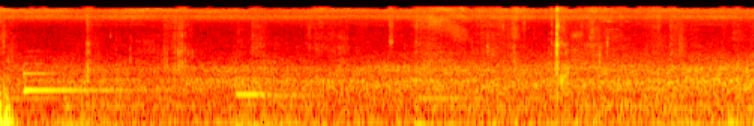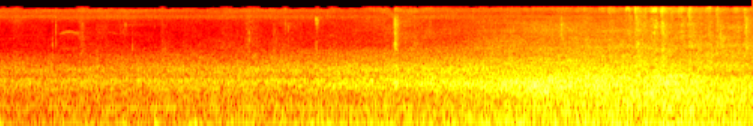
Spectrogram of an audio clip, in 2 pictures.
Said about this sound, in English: Another car's coming. Just hold on to that thought.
